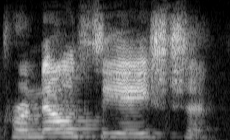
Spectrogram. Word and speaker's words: pronunciation: What about mine? Pronunciation.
